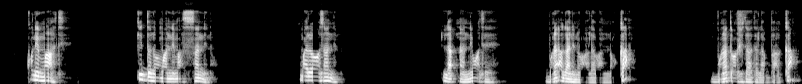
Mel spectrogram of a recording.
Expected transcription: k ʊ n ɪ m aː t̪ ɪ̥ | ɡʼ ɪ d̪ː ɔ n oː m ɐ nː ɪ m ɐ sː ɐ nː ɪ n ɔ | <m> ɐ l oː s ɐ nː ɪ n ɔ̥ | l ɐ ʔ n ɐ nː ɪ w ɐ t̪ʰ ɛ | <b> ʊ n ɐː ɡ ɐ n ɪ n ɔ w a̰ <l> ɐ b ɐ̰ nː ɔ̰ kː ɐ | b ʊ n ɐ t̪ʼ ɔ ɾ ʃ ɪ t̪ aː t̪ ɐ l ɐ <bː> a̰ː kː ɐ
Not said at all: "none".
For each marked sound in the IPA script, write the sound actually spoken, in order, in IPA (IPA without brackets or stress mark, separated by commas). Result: m, b, l, bː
